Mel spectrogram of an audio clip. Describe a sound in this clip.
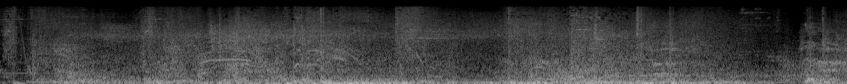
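Game spell effects whoosh and burst in quick succession.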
